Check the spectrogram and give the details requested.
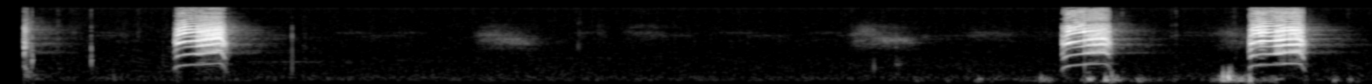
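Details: Loud harsh rasping calls from a young magpie fledgling, likely hand raised, that lingers near people and crawls over them for attention in the morning; three broad grating squawks, widely spaced, with faint soft sounds between.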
